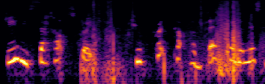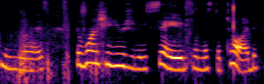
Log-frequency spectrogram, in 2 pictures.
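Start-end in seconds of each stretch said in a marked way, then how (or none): none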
